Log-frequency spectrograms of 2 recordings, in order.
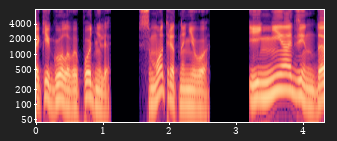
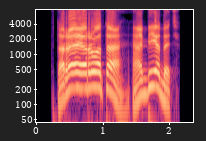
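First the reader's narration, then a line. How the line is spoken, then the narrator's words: Young cook shouting. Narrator (Russian): Прибежал молодой поваренок и крикнул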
